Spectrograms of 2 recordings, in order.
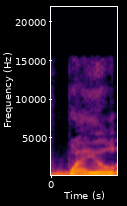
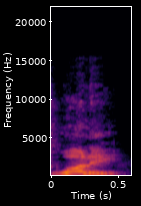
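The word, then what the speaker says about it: Wale: This is the end before teaming up with Whale and Eminem for the Monster, another chart smashing. Uh, they mispronounced his name. It's Wall, by the way. It's Wle and he's Nigerian, just so you know.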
